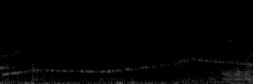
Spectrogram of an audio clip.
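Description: An ambulance siren wails outside, its tone sliding slowly up and down in a steady sweep over a low rumbling background.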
